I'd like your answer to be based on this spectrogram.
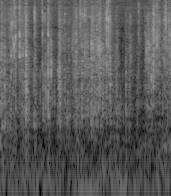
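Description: Faint, steady crinkling of a plastic swag bag pulled from a Veto Pro Pac tool bag box, continuous close rustling with no speech.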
